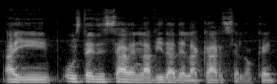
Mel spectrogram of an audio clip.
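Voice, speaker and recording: A priest giving a live-streamed homily, colloquial and joking, firing rhetorical questions and swinging between loud high exclamations and hushed low asides. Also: male voice, steady tone, moderate pace.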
